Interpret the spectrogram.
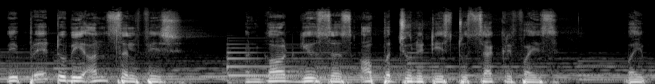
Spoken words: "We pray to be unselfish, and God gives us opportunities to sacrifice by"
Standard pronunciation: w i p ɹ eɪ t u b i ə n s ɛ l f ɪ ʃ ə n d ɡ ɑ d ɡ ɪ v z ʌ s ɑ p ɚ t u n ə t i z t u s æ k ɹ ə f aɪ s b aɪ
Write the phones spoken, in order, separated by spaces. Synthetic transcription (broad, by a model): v i p ɹ eɪ t u b i ə n s ɛ l f ɪ ʃ ə n d ɡ ɑ d ɡ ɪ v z ʌ s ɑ p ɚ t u n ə t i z t u s æ k ɹ ə f aɪ s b aɪ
